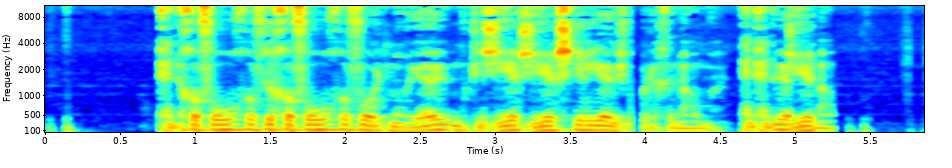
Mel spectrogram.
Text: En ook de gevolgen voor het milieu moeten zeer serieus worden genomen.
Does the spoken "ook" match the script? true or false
false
